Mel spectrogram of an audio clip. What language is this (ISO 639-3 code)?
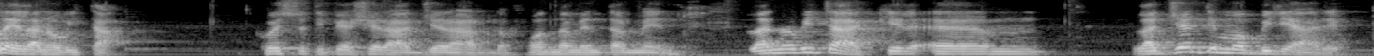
ita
